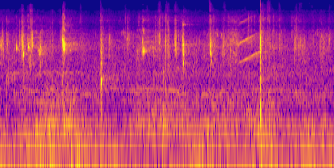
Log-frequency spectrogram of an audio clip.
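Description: Birds chirping and whistling over a steady low rumble, with two sharp knocks, about a second and a half in and again near the end, the second the loudest sound.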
